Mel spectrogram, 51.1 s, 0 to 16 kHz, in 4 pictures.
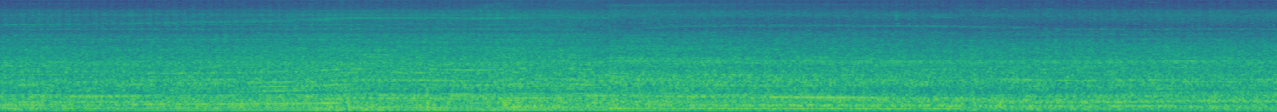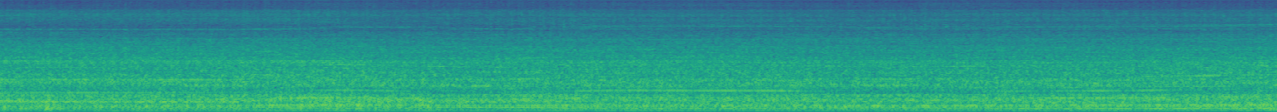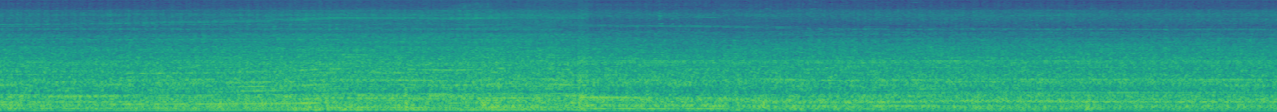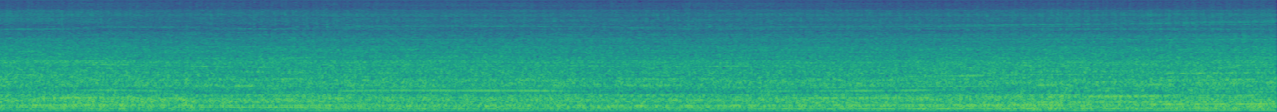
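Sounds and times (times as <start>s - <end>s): bulldozer diesel engine running: 0.0s - 51.0s.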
